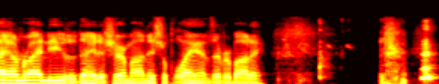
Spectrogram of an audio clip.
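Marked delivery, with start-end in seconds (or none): 0.0-2.7 put-on mellowed-out, laid-back voice. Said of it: "like a mellowed out [name]".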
